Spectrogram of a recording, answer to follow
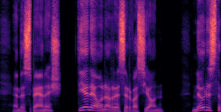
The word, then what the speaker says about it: reservación: And the Spanish, ¿tiene una reservación? Notice the pronunciation of that R in reservación. Try to give it just a little roll if you can. Reservación.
